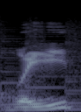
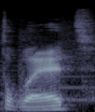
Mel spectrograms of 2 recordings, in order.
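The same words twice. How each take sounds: First: The word rhymes with seed. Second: The word rhymes with bed. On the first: The speaker calls it wrong. "I've heard some people pronounce that as Bubble Lead" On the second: The speaker calls it right. "I think it's pronounced lead, as in, like, you know, bullet lead"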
